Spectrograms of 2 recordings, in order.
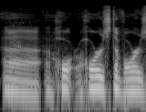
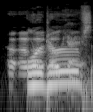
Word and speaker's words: hors d'oeuvres: Okay, so it's kind of like me seeing Horst of Ors or Tupi for the first time. Yeah. Well, wait. Can you pronounce that again?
